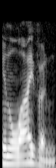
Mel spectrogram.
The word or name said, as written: enliven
